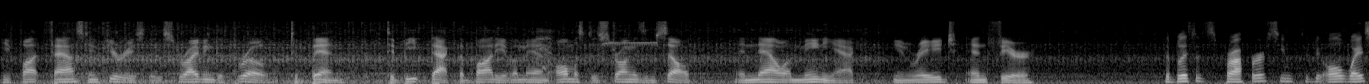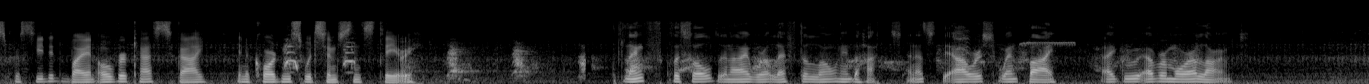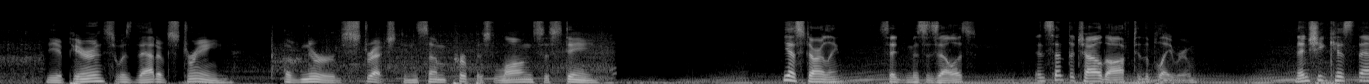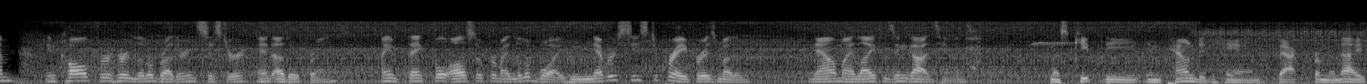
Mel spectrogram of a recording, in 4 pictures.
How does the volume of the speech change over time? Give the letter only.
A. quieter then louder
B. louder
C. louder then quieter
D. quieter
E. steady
E.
